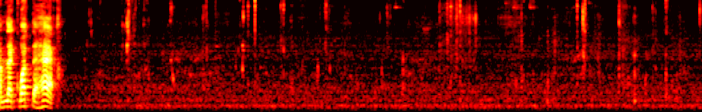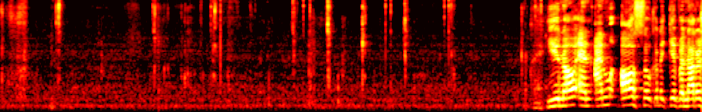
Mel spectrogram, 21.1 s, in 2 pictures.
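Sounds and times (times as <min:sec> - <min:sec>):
low room hum: 0:00.0 - 0:21.0
crunchy chewing: 0:01.2 - 0:17.7.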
